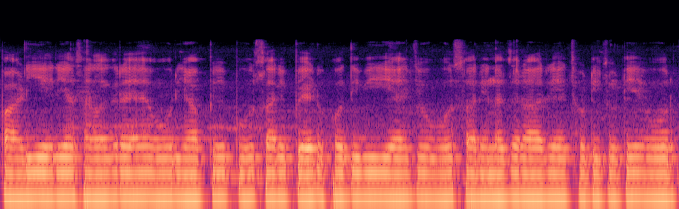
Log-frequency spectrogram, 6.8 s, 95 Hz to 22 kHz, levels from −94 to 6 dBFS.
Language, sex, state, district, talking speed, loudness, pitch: Hindi, male, Rajasthan, Bikaner, 240 wpm, -14 LUFS, 120 Hz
